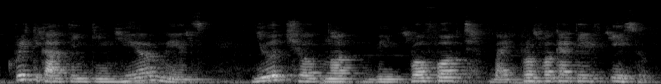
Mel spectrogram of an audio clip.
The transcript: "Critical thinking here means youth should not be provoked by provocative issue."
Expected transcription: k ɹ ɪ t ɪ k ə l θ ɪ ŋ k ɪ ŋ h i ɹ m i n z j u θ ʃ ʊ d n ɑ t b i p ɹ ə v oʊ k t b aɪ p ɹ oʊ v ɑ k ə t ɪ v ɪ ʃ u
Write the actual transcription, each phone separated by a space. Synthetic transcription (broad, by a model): k ɹ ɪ t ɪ k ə l t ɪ ŋ k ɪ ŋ h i ɹ m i n s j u t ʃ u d n ɑ t b i p ɹ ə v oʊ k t b aɪ p ɹ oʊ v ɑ k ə t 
